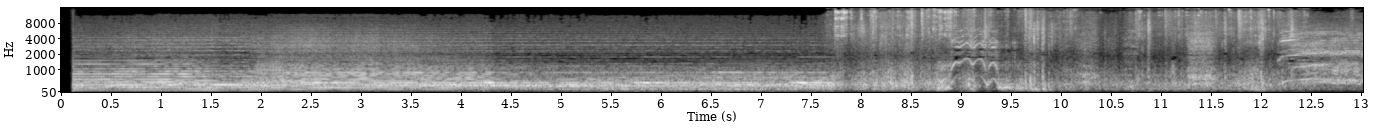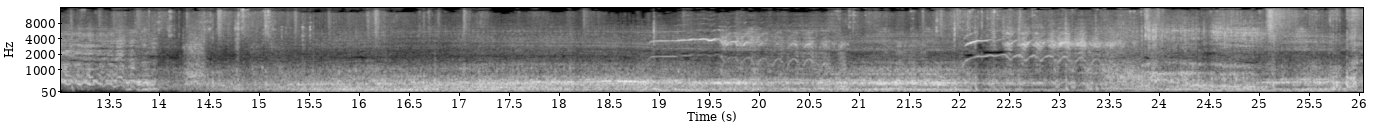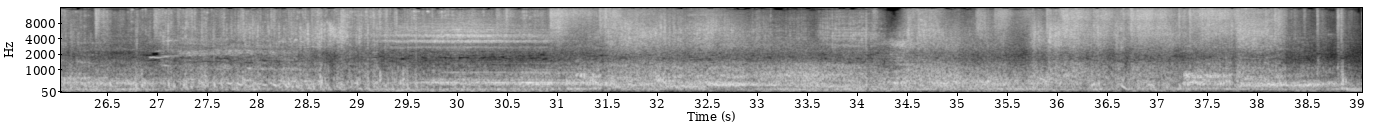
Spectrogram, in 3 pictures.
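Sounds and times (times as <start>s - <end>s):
hooves stamping in snow: 7.7s - 39.0s
horse neighing: 8.8s - 9.8s, 11.9s - 14.5s, 18.9s - 32.4s.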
